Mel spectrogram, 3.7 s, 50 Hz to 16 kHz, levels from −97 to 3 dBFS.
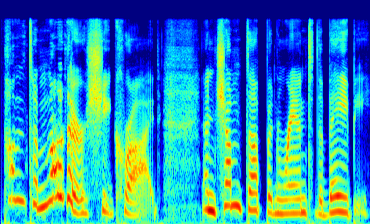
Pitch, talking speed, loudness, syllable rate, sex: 285 Hz, 210 wpm, -16 LUFS, 5.3 syllables/s, female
